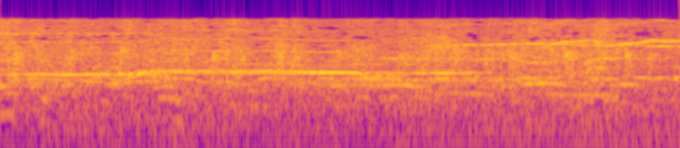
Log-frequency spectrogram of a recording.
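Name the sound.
fans applauding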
